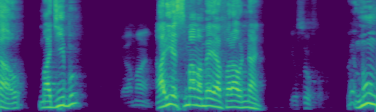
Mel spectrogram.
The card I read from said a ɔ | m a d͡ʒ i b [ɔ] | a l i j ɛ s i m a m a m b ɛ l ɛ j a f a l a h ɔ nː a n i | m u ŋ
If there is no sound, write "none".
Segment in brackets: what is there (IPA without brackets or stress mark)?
u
